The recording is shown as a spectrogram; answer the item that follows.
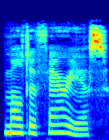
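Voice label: "multifarious", American English; AmericanBritish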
